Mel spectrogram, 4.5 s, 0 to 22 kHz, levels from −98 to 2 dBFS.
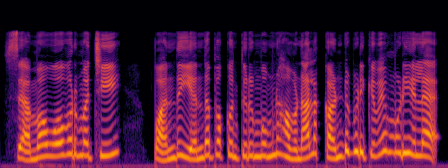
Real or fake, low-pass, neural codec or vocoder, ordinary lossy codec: real; 9.9 kHz; none; none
